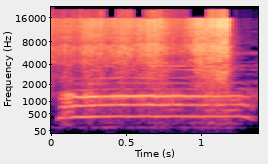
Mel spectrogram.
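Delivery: high, drawn-out "oh" of delight; real high-pitched amazement; awed. Real, not acted. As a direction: let out a high sigh of wonder. Awed reaction to the reveal.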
